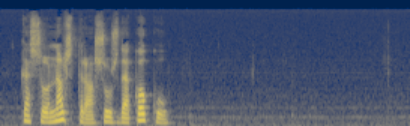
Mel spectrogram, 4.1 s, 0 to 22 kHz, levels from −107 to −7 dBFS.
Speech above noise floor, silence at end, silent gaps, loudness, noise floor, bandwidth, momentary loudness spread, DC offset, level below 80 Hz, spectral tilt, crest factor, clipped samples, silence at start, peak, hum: 36 dB; 2.45 s; none; -24 LUFS; -59 dBFS; 16 kHz; 8 LU; under 0.1%; -64 dBFS; -4 dB/octave; 22 dB; under 0.1%; 0.2 s; -6 dBFS; none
